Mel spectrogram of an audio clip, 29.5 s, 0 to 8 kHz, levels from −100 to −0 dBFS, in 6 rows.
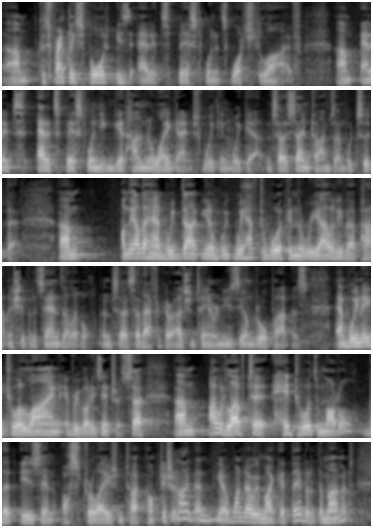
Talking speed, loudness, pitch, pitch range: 220 wpm, -27 LUFS, 125 Hz, 115-140 Hz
